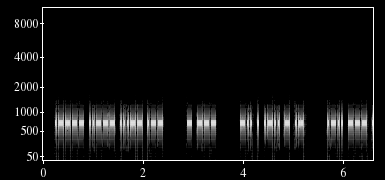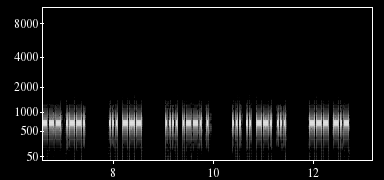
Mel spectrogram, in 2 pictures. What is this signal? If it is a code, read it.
Morse code, heard as a keyed tone, about 34 wpm, 700 Hz. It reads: 123W TO DELTA LOOP SO HPE SIGS OK
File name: UK MASTER QSOs TRAINING / 35WPM / UK MASTER QSOs 0015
